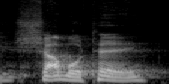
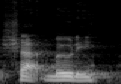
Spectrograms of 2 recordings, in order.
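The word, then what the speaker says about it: Chat Botté: Tonio Conti, initially Chaboté, which is French for Puss in Boots, but everybody in this country pronounced it Chat Booty, so we abandoned that name pretty quickly.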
